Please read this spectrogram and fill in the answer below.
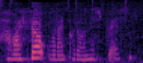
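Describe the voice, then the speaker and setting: A woman playing a sweet, humble, grateful young woman in a 1950s Western radio drama, soft and breathy, speaking hesitantly and wistfully. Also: mid-range voice, steady tone, quick pace, a little hiss or hum, natural voice. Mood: wistful, resigned. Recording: dull old radio recording.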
